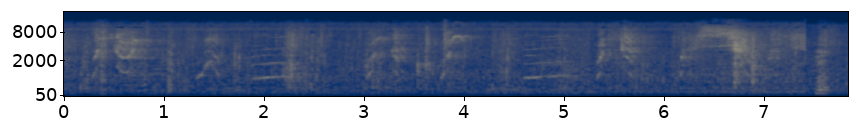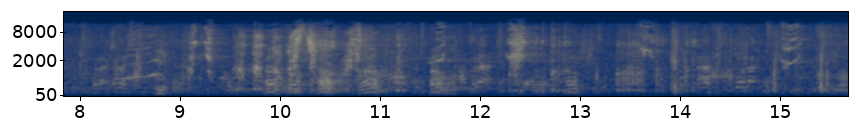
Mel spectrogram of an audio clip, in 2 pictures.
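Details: Baby monkey Leo, also called Rainbow, hungry and angry, crying to beg its mother for milk: repeated shrill, wavering squeals and short rising-falling whines, many overlapping in quick bursts, with rustling and background noise.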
